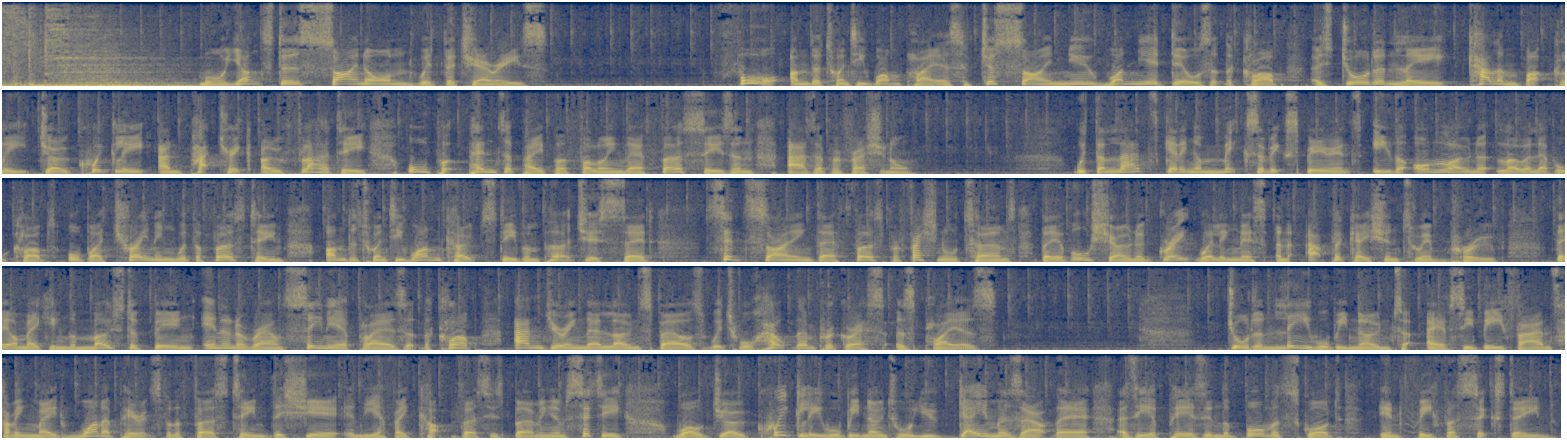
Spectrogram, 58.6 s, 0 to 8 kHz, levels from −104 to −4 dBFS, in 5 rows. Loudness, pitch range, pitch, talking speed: -27 LUFS, 115-145 Hz, 125 Hz, 165 wpm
